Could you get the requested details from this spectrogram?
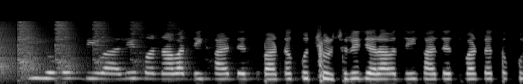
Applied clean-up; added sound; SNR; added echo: classical method log-MMSE.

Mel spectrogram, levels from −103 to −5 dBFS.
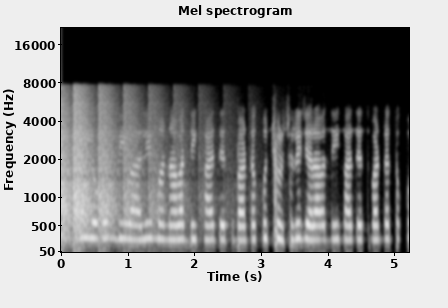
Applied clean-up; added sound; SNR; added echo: none; Clapping; 5 dB; none.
